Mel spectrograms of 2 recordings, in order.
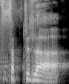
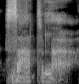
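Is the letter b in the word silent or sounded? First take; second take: sounded; silent. First: The b sound is pronounced in the word. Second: The b sound is left out of the word. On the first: The speaker calls it wrong. "It's not subtler" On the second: The speaker calls it right. "it should be pronounced as subtler"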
